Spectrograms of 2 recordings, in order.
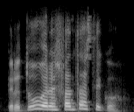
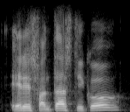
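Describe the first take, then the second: First: "tú" stressed and much higher, with "fantástico" falling; high-pitched take punching "tú", then a falling finish; contrasting intonation. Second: "Eres fantástico" said slowly and louder, rising on "fantástico"; slow, rising compliment ending up on "fantástico"; drawn-out "Eres fantástico" with an upward tune at the end; one intonation. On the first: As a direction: hit "tú" high, let "eres fantástico" fall away. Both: Shown as a demonstration. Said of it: "La entonación cambia".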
